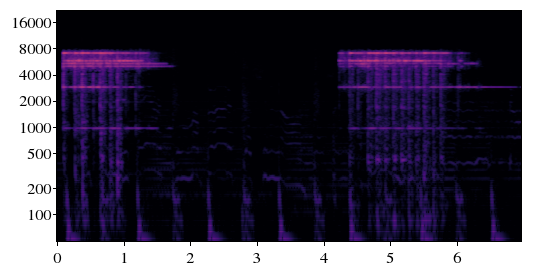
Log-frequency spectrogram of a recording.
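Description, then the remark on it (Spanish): A Japanese bell is struck twice, each bright metallic ring sustaining and slowly fading over a couple of seconds, with a quiet pause between strikes and no talking. “Esta es una campana japonesa.”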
